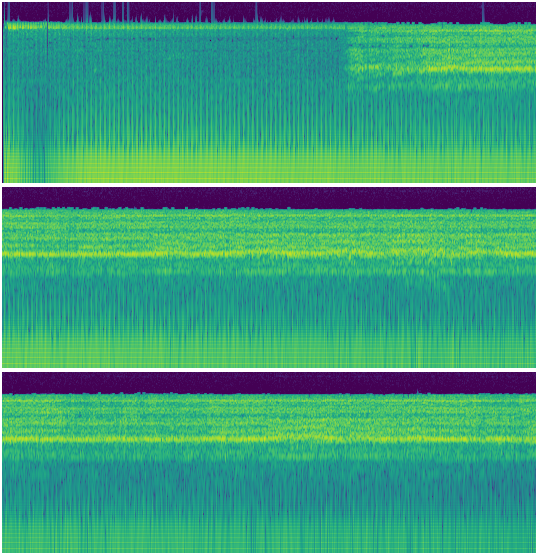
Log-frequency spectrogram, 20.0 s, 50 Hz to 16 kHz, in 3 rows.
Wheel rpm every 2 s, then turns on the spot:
0, 0, 110, 160, 160, 160, 160, 160, 160, 160.
none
